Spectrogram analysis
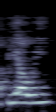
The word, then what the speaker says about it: Piauí: Baiuca Bocaiuva São paroxítonas cuidado tuiuiu Piauí duas palavras de concurso o acento continua porque será porque não é paroxítona é uma oxítona sílaba tônica é a última então acento continua ou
